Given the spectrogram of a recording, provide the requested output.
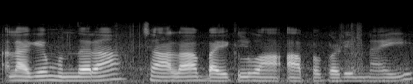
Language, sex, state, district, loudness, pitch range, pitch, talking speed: Telugu, female, Andhra Pradesh, Sri Satya Sai, -16 LUFS, 160-180 Hz, 165 Hz, 100 wpm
